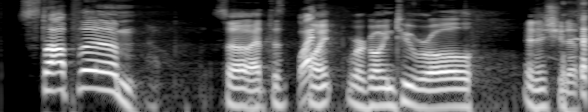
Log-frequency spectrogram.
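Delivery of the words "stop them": very high, shrill, loud shouting. Narrating the game, the speaker voices Sozin after Marius jumps into the pool, yelling. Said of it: "and he yells".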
